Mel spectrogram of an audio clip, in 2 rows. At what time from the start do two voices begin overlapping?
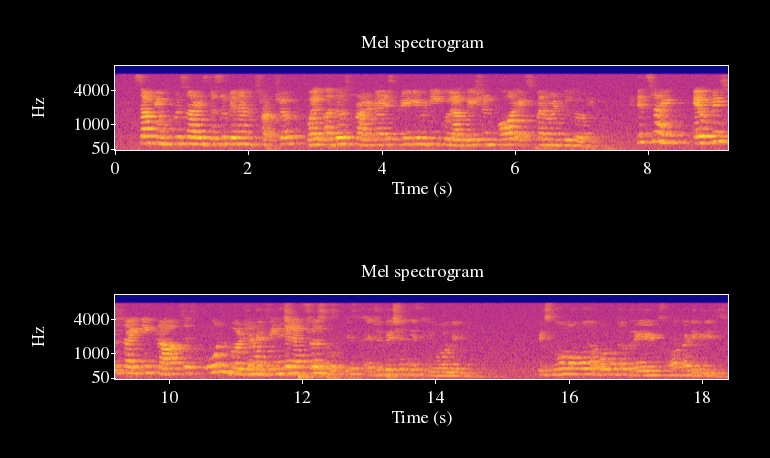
11.1 s

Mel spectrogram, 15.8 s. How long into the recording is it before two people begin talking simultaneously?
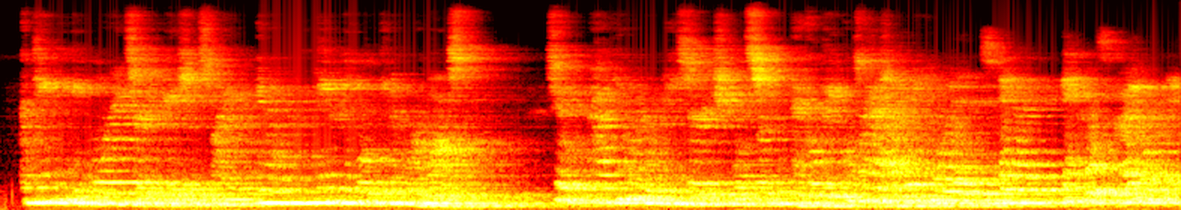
11.3 s

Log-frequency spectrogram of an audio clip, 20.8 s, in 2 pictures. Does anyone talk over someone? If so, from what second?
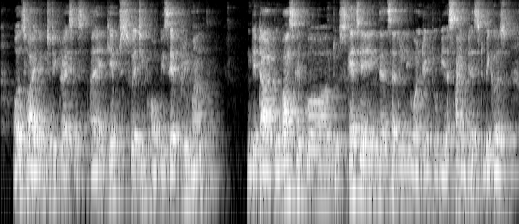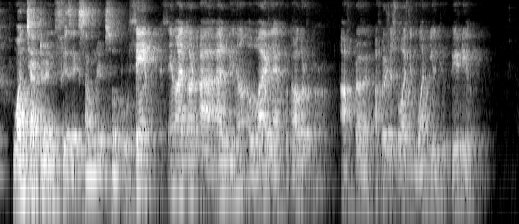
none

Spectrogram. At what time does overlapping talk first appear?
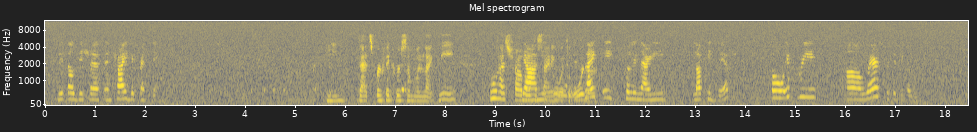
9.5 s

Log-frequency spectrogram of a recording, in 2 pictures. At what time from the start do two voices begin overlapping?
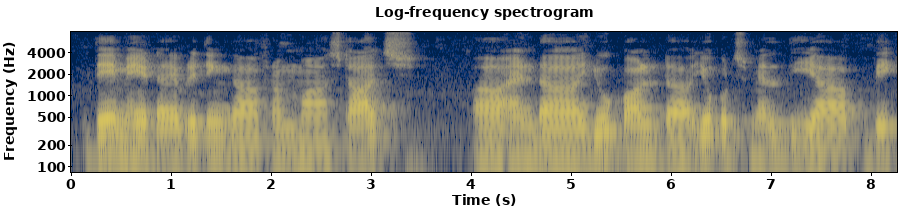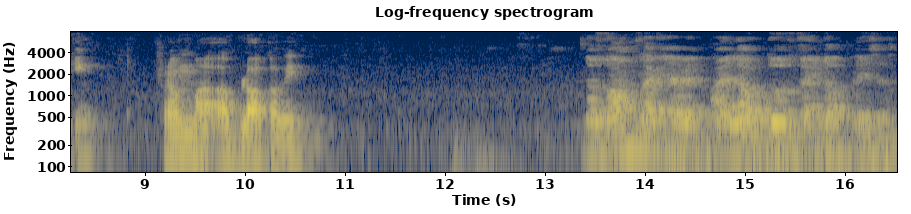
none

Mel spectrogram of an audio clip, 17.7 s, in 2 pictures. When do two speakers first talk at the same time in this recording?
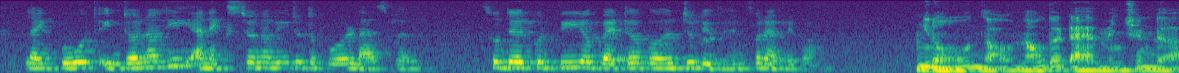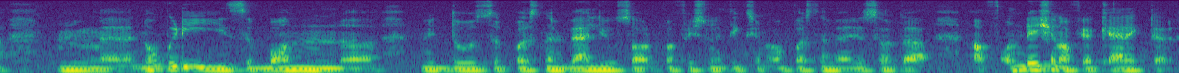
none

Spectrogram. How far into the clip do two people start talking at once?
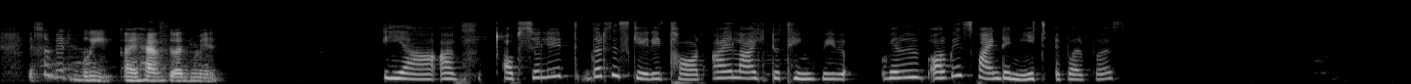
none

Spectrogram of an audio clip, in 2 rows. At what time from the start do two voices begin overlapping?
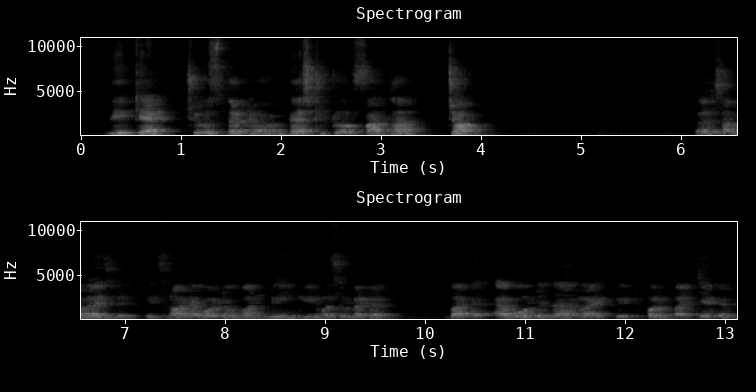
none

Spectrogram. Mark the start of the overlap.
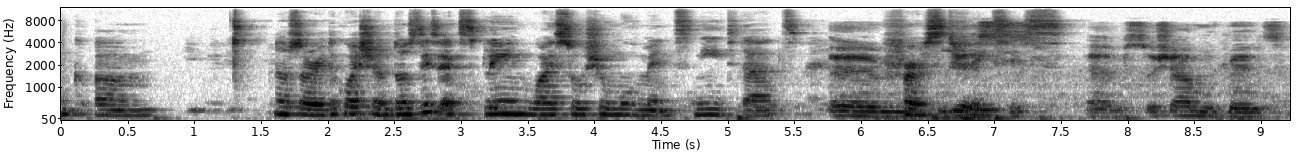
6.2 s

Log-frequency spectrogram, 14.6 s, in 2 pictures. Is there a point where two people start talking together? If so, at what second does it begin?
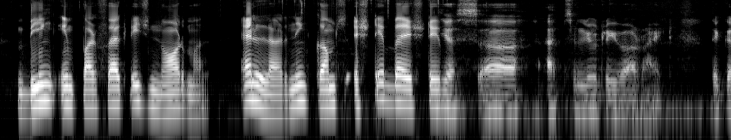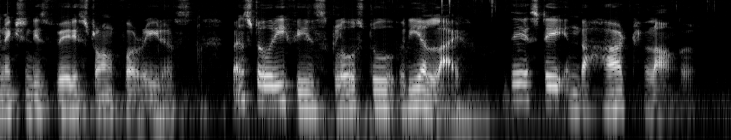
none

